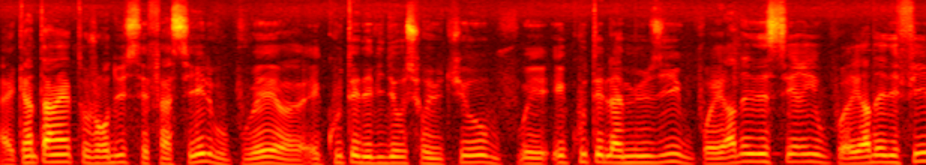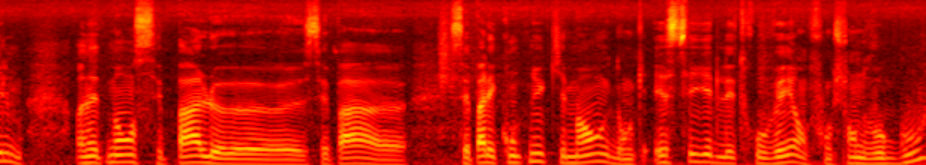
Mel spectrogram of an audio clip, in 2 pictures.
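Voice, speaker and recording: Speaking at a very fast pace, a man uses a fairly high pitch with a dark, mellow tone and ordinary pitch variation. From France. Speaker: online English teacher. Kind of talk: tutorial. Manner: hesitant, many fillers.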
